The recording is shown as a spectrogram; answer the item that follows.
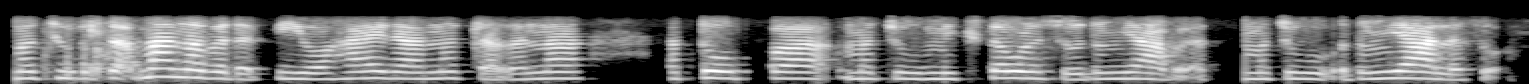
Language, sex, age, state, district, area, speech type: Manipuri, female, 18-30, Manipur, Kangpokpi, urban, conversation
